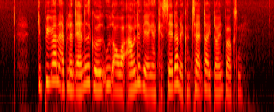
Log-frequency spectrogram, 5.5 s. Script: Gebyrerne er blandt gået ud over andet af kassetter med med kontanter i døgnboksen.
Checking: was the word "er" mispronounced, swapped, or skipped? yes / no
no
